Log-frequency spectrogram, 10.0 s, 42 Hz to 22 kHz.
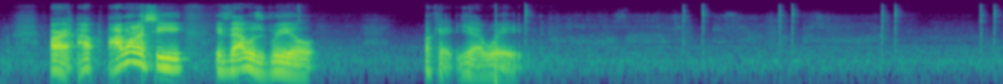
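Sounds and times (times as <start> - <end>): faint sharp clicks in pairs: 9.8 - 10.0.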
